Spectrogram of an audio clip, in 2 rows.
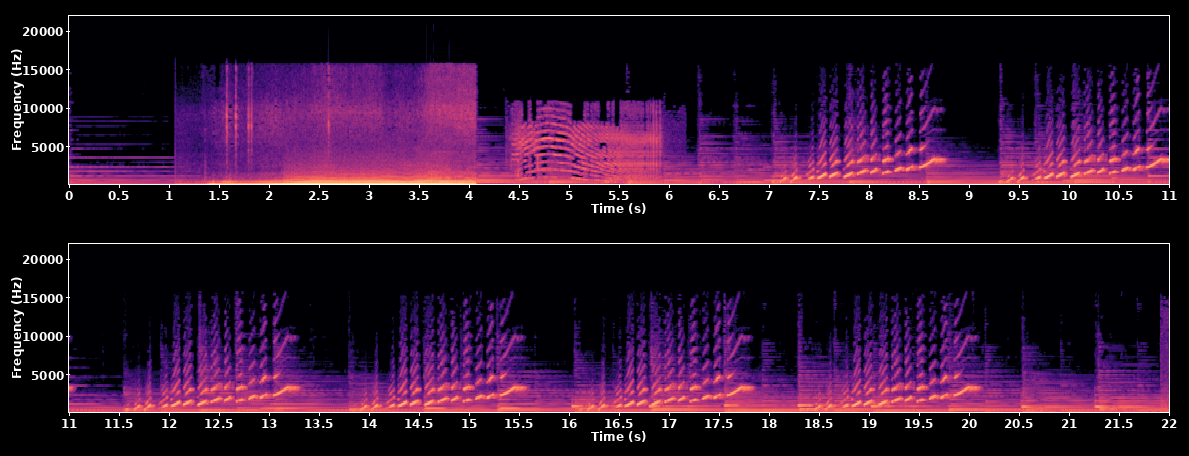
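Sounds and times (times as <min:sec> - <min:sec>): light children's music: 0:00.0 - 0:01.4, 0:04.1 - 0:22.0
cartoon boing effects: 0:07.1 - 0:08.8, 0:09.4 - 0:11.0, 0:11.6 - 0:15.6, 0:16.2 - 0:17.8, 0:18.4 - 0:20.1.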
